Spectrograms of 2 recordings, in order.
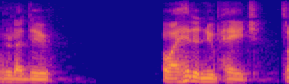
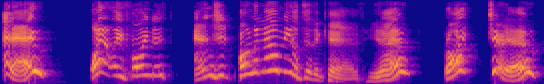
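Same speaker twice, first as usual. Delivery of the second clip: high, posh-playing mock British accent; 14 semitones higher than usual. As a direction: imitate a jolly Englishman, pitched up high. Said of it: "Taylor was British, so he'd be like".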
